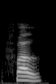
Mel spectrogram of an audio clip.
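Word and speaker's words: 팔: তো ফ, ফর সাথে আ, ফা। আর রিউল নিচে রয়েছে সেহেতু ল। তো এটার উচ্চারণ কি হলো? ফাল, ফাল।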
